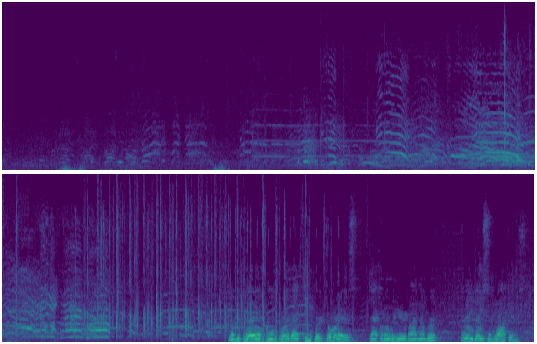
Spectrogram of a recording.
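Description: Young men shout and cheer loudly nearby, outdoors.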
